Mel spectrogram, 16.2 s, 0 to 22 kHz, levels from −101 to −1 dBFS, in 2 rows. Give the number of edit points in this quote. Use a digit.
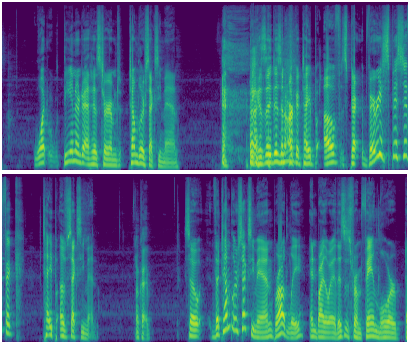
0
